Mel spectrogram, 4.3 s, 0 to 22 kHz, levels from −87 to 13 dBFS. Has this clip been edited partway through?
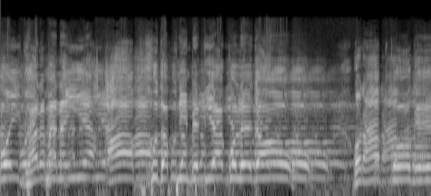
yes; 1 cut; at 3.3 s

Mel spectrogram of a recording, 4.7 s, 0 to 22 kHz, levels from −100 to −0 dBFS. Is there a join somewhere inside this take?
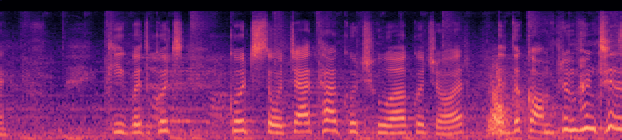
yes; 1 cut; at 3.7 s

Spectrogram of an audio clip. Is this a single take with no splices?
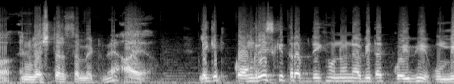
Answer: no; 1 cut; at 1.6 s

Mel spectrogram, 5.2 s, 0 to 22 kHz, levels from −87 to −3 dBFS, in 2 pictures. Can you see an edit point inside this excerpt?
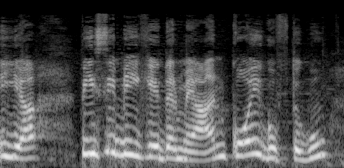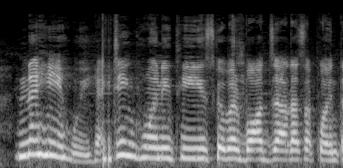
no; 0 cuts

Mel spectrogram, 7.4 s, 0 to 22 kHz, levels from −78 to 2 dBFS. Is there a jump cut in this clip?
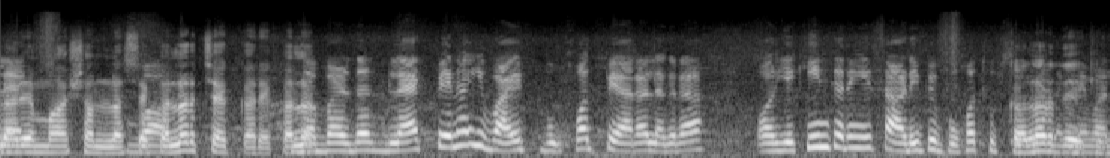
no; 0 cuts

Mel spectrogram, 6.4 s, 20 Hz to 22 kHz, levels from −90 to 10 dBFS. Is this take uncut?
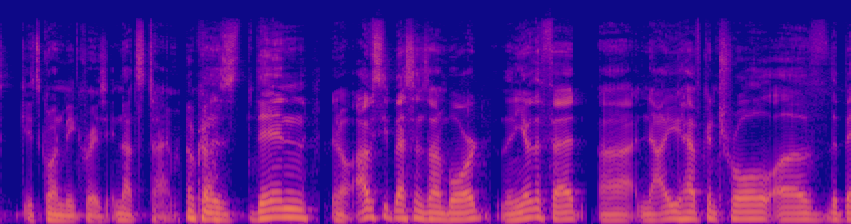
no; 4 cuts; at 1.2 s, 2.5 s, 3.7 s, 4.4 s

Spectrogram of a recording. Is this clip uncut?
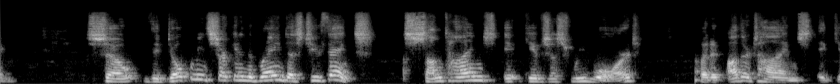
yes; 0 cuts

